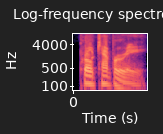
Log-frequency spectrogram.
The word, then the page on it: pro tempore: American English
